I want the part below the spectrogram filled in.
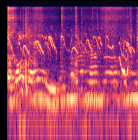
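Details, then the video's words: Francolin chicks, known locally as Irani teetar, giving thin, quick downslurred peeps that overlap one another, with a lower steady droning tone underneath throughout. "teetar chicks sound"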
